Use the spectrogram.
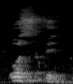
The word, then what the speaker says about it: অস্তি: অস্তিবাচক হবে না, বানানটা হবে অদন্ত শয়তয় হর্ষি, কিন্তু ওই যে হর্ষিকার আছে বলে ওই অটা হয়ে যাচ্ছে কি? অস্তি।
